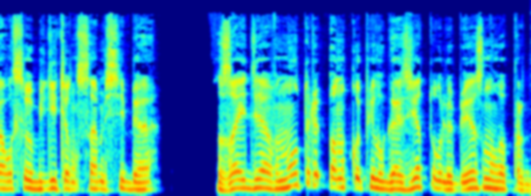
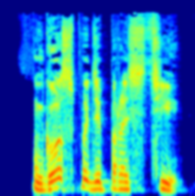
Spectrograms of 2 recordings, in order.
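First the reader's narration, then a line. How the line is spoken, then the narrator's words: Muttered. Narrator (Russian): пробормотал он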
